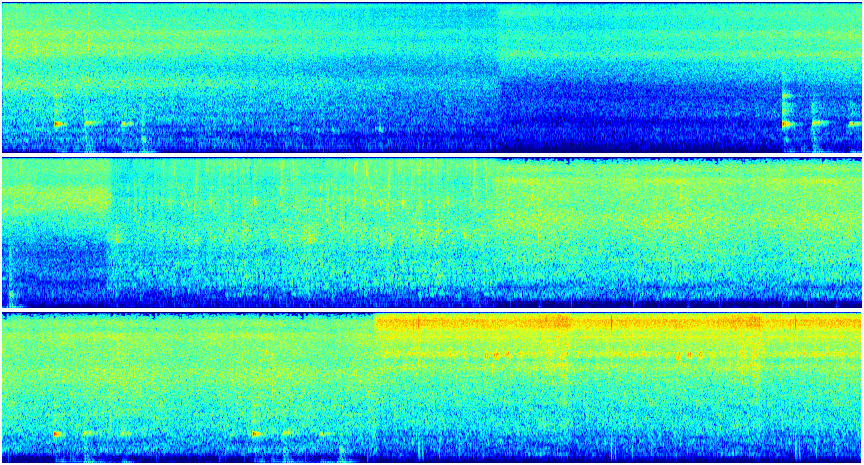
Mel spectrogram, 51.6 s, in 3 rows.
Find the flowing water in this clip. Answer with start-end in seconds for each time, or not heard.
0.0-51.5.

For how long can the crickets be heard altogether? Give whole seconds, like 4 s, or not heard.
not heard.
